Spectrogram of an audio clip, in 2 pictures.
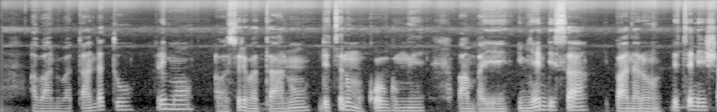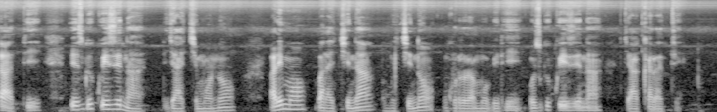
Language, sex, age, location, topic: Kinyarwanda, male, 18-24, Nyagatare, government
